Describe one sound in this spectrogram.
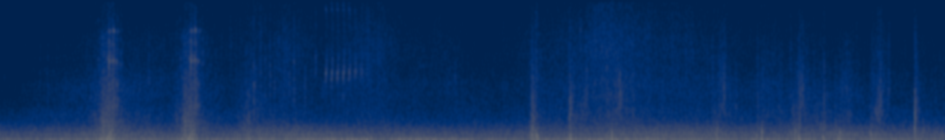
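Footsteps scuff on rock now and then.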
